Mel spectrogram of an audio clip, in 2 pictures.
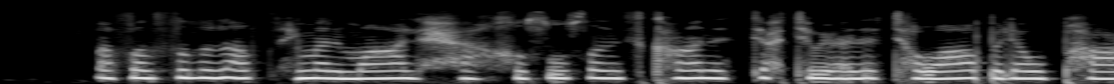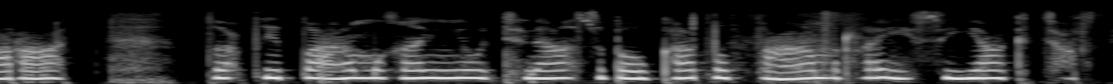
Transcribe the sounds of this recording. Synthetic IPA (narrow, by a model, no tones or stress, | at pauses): ʔɑfɑðˤːɨlɪlʔɑt̪ˤʕɪmalmaːlɪħaxʊsˤuːsˤɑnkʰaːnat̪ːɪħt̪awiʕalat̪ʰawaːbɪlawɪbhɑːɾˤɑːt̪t̪ɨʕt̪ˤit̪ˤːɑʕɑːmɣanːiwt̪ʰḁnaːsɪbawɡɑːt̪ˤɨt̪ˤːɑʕɑːmɪrˤːɑʔiːsɪjːaʔakt̪ɑɾˤ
